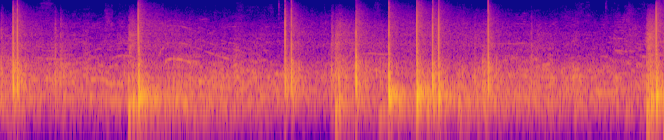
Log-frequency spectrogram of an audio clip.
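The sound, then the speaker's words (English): Fireworks bang and crackle in a rapid, irregular volley, roughly a dozen sharp reports, some in quick clusters, over a low murmur of background voices. “We actually see the effects a fraction of a second before. Before you hear the bang, because the light travels so much faster.”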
